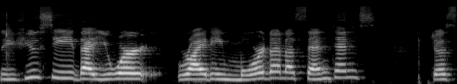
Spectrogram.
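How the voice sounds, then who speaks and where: Fairly slow speech from a woman, fairly high in pitch with ordinary variation. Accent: Brazilian. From Brazil. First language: Portuguese. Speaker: real estate investor. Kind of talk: live stream interview.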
